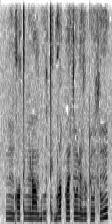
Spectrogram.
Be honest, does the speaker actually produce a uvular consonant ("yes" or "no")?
yes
